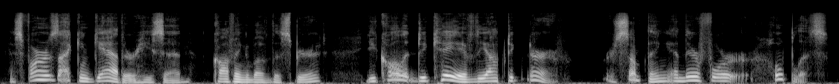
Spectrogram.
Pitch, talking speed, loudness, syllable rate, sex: 135 Hz, 180 wpm, -18 LUFS, 5.6 syllables/s, male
